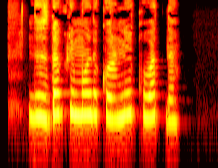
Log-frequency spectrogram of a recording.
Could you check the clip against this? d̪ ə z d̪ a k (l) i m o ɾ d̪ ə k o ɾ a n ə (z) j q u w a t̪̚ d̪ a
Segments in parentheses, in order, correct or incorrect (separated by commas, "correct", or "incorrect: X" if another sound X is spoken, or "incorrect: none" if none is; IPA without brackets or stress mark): incorrect: ɽ, incorrect: none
